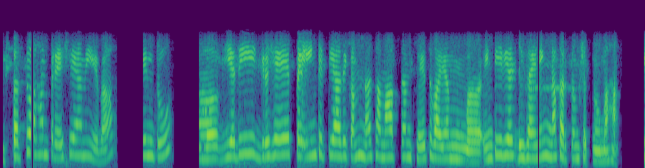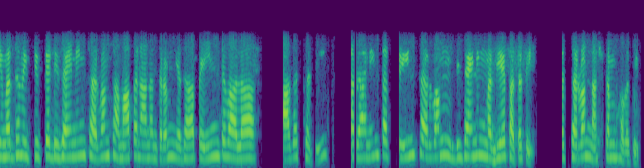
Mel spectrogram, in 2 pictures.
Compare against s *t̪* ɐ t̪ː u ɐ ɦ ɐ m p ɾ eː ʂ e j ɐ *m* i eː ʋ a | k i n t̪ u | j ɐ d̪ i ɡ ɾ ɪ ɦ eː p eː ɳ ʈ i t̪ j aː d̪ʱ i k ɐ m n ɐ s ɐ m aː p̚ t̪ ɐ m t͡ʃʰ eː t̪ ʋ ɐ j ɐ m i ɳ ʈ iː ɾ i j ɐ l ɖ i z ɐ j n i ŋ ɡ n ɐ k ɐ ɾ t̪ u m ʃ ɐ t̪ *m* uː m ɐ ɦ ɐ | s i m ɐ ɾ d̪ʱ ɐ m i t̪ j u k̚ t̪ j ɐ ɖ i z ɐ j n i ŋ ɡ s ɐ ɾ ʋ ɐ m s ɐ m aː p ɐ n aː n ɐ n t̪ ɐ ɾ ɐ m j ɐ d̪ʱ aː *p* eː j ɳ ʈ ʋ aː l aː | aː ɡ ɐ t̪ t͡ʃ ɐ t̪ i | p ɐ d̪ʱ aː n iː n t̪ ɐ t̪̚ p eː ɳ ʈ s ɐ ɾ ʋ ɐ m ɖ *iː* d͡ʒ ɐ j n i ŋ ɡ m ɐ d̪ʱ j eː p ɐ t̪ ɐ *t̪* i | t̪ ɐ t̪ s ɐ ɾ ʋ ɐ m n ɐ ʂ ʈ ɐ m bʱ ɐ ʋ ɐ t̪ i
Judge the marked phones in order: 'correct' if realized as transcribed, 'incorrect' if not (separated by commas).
correct, correct, incorrect, correct, incorrect, correct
